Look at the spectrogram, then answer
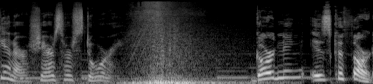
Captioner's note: logo whooshes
